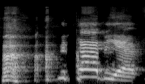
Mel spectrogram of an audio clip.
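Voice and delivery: Beterbiev as "beh-TER-bi-ev", drawn out; slow Beterbiev, ending "bi-ev"; British pronunciation. Shown as a demonstration. Co-host showing how we pronounce it, slow "beh-TER-bi-ev". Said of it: "we pronounce it as".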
